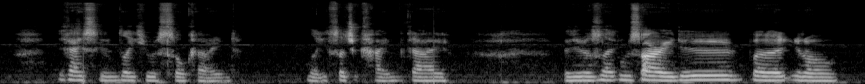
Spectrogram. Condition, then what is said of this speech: Cleft palate. And that's because I have air restriction, because the nostril that the cleft lip targeted, where it didn't form, I'm sorry, there's no air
